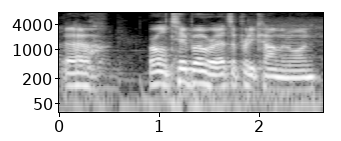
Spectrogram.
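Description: A man's voice: mid-range voice, fairly quick, fairly bright tone, soft background music. A man who laughs often, playing a video game casually with a friend. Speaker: gamer. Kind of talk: casual co-op gameplay commentary.

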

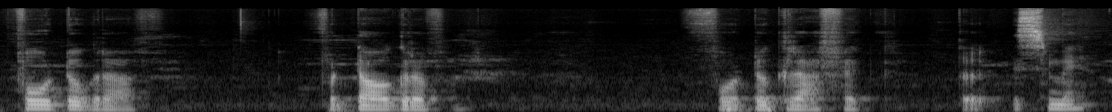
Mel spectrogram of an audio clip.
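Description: A man's voice: mid-range voice, darkish tone, poor audio. A man giving an exam revision lecture, reading English points and explaining them in Hindi, correcting himself and repeating examples aloud. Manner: reads English slides slowly, explains quickly in Hindi. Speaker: online tutor.

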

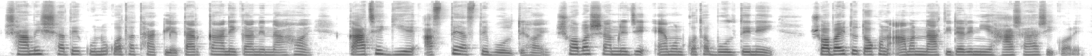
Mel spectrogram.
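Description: A woman's voice: medium pitch, steady tone, normal speed, natural voice. A woman voicing a scolding old grandmother who talks in a rustic way.

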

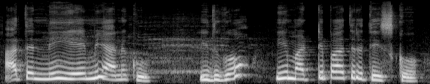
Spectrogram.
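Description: A woman's voice: a little high, animated, slow, warm tone. A woman voicing a kind-hearted young village boy who speaks eagerly and politely. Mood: gentle.

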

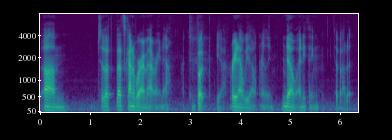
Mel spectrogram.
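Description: A young man with a fairly low voice, relaxed and joking as he co-hosts a casual podcast. He talks loosely and trades quips easily. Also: moderate pace, creaky. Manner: laid-back and joking. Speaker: podcast co-host. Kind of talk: casual chat.

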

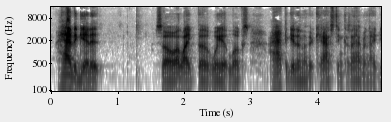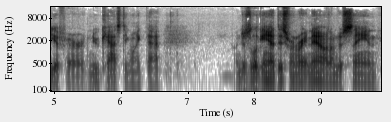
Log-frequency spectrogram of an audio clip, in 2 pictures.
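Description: A man's voice: low-pitched, pushed and bright, clean tone. A man casually showing off his toy car finds in a vlog, rambling and enthusiastic, with many ums and restarts. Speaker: toy car collector vlogger. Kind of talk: casual show-and-tell vlog.

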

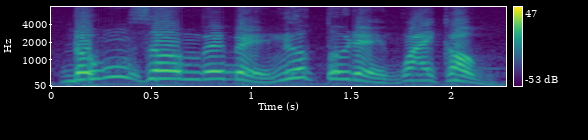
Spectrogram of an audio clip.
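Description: A self-important old village man, scolding in a high, bright voice. He lectures quickly and leans on old sayings. The sound is dry and close. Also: big pitch swings, no room sound, heavily acted. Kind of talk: comedy sketch acting.

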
